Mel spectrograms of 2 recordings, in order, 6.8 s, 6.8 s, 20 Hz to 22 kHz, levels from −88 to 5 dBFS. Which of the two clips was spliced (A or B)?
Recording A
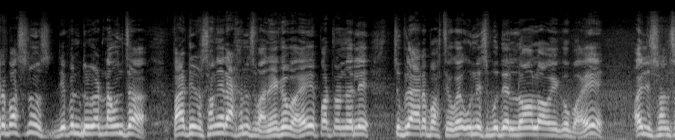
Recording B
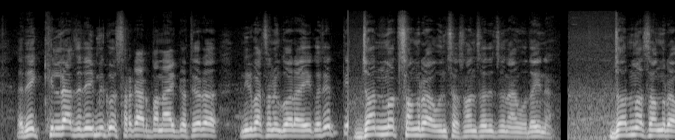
B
